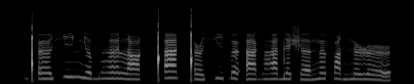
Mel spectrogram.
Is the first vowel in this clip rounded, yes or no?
yes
